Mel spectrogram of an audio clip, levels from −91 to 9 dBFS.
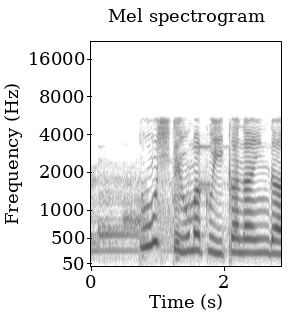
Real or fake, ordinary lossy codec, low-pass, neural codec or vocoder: fake; none; 5.4 kHz; codec, 16 kHz, 16 kbps, FunCodec, trained on Chinese and English, 50 frames a second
